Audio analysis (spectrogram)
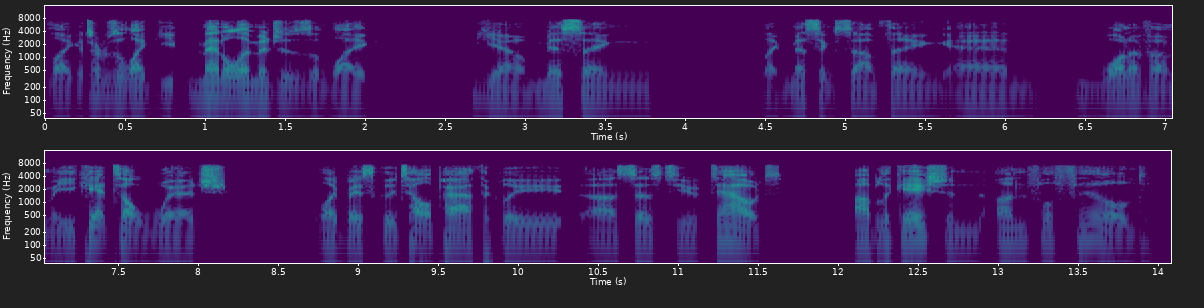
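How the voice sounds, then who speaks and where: A man refereeing a tabletop game as game master in a casual, halting way, thinking aloud as he goes. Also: on the low side, fairly even intonation, pushed and bright, clean tone, no room sound, highs cut off.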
